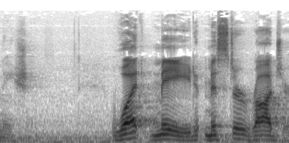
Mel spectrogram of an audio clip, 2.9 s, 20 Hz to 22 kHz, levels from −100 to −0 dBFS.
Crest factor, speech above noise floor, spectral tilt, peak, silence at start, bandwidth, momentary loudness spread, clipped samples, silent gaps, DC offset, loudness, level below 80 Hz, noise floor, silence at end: 20 dB; 22 dB; -3.5 dB/octave; 0 dBFS; 0 s; 16 kHz; 19 LU; under 0.1%; none; under 0.1%; -19 LUFS; -44 dBFS; -42 dBFS; 0 s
